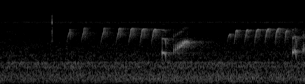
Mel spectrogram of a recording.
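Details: Blue-crowned Manakin male in Costa Rica's Osa region, March 7, 2019, delivering rapid series of short high descending notes ending in a lower rising slurred phrase, repeated twice, with a sharp click early and constant forest background.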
